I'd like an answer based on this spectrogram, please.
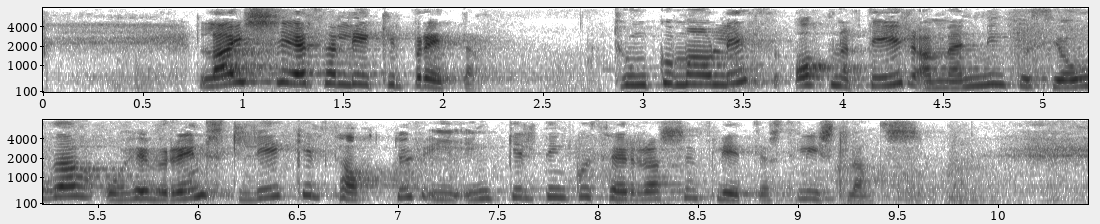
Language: Icelandic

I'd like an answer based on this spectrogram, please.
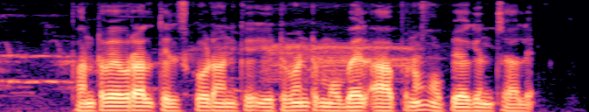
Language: Telugu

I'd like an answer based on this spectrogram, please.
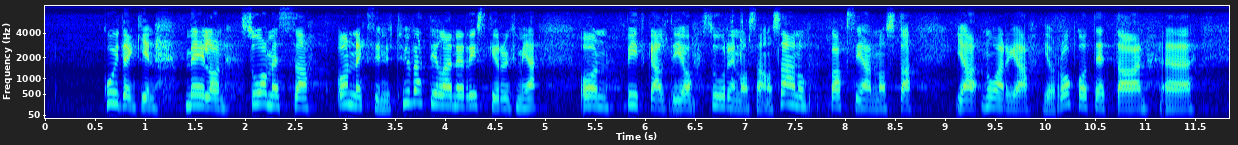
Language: Finnish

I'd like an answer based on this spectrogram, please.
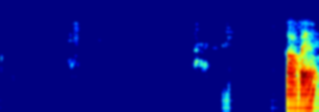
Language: Odia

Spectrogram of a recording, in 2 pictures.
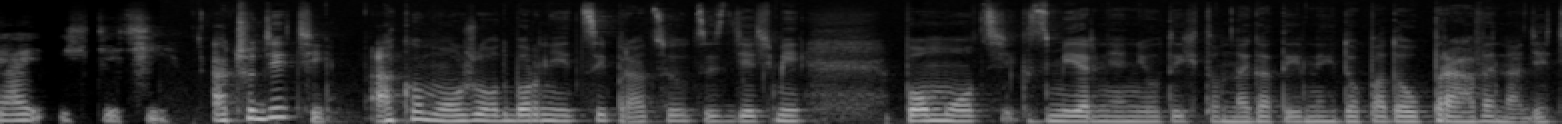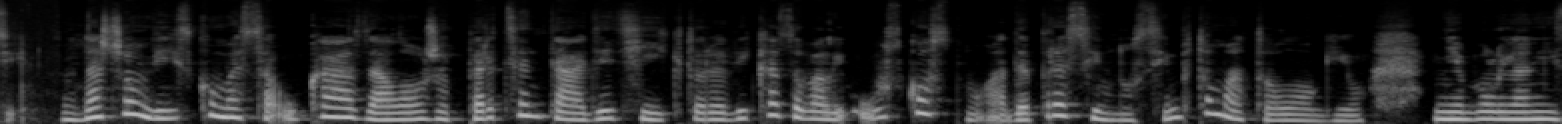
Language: Slovak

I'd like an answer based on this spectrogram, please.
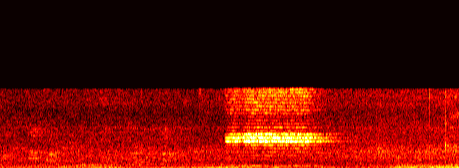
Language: Marathi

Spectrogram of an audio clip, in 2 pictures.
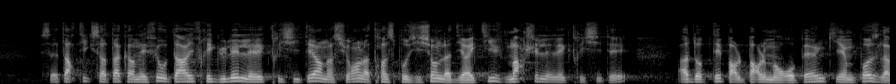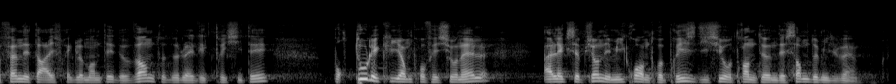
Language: French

